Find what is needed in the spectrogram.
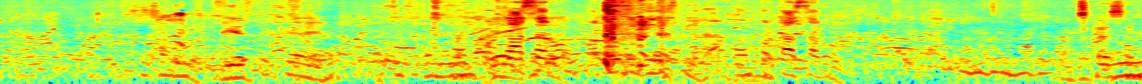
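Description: Several people talking at once around the microphone: crowd chatter with overlapping voices.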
